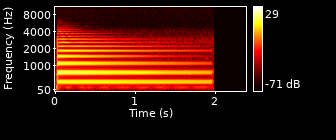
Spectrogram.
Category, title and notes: Instrument samples > String
Random guitar notes 001 FIS4 03
electric, guitar, stratocaster, electricguitar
